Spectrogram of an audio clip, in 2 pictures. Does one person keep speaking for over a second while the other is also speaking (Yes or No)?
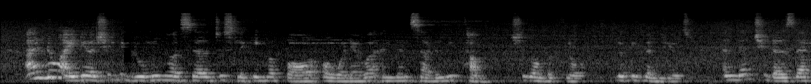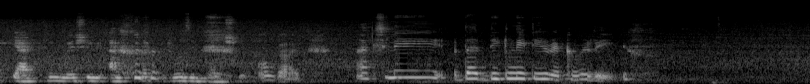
No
